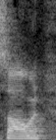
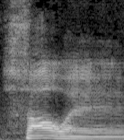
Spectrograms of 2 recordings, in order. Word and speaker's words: Samhain: Spelled Samhain, of course, but it's pronounced Samhain. Or, you know, each little different culture has a different way of pronouncing it. You know, Sawe or Suin or whatever.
